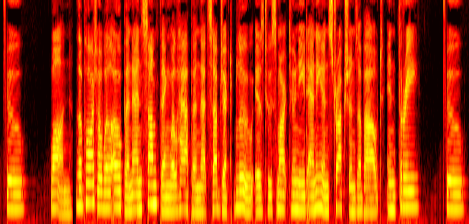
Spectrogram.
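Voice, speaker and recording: A woman playing a coldly menacing, sarcastic female artificial intelligence in a video game, deadpan and falsely polite, with robotic processing on the voice. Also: sits low, clean tone, no room sound. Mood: falsely polite, condescending. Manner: deadpan, passive-aggressive, falsely polite, measured enunciation. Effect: robotic synthesized voice processing. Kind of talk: scripted video game voice acting.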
